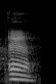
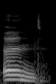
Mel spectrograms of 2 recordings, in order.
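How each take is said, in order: First: The word is cut to a bare vowel. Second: The word is said in its reduced form. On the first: "don't use eh" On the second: "the weak form is"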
